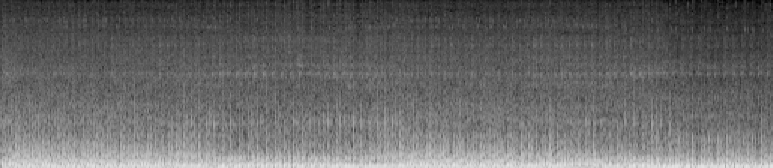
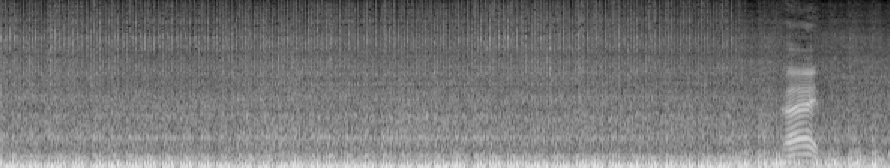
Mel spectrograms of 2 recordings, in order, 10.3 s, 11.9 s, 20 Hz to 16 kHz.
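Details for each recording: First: 2024 Indian Roadmaster, ThunderStroke 116 V-twin, just after Lloydz 585 cam install, before ECU flash: loud lumpy idle with fast constant clacking valve-train noise. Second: 2024 Indian Roadmaster ThunderStroke 116 with Lloydz 585 cam, idling at operating temperature with oil pressure up: steady loping V-twin idle with no top-end ticking. The earlier bled-down lifter noise is gone.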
